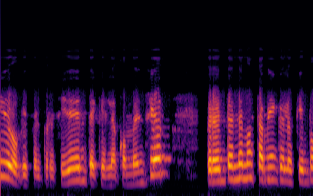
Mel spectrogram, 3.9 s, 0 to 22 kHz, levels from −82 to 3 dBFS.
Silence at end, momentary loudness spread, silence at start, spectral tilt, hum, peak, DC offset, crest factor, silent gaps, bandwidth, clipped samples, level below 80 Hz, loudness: 0 s; 10 LU; 0 s; -4.5 dB/octave; none; -4 dBFS; under 0.1%; 16 dB; none; 7.8 kHz; under 0.1%; -86 dBFS; -20 LUFS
